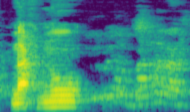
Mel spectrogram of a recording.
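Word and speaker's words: نحن: yang terakhir adalah nahnu nahnu terdiri dari huruf nun ha dan Nun dibacanya Nahwu nahnu artinya adalah eh kami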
